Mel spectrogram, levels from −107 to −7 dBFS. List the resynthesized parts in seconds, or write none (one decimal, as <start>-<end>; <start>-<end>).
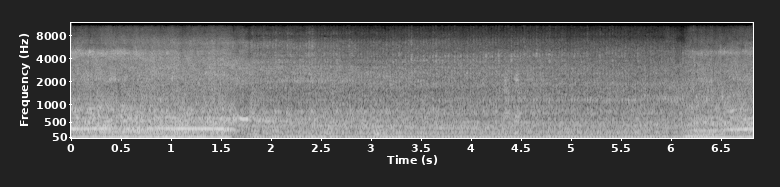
0.0-1.8; 5.9-6.8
